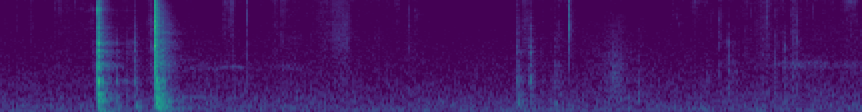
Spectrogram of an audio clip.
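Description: Two sharp clicks from a pair of craft scissors about a third of a second apart, then two faint clicks a couple of seconds later.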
